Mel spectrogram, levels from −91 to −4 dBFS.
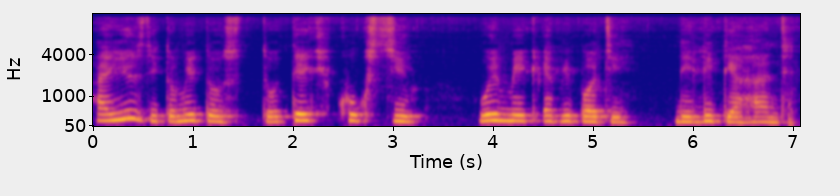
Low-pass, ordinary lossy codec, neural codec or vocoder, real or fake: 14.4 kHz; none; codec, 44.1 kHz, 7.8 kbps, Pupu-Codec; fake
